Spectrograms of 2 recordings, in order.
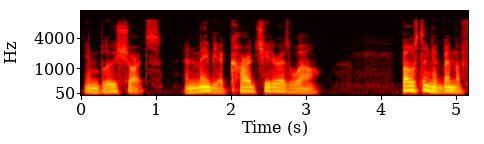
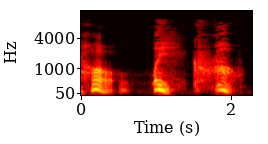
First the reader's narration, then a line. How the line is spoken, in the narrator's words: Sullyjohn mutter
